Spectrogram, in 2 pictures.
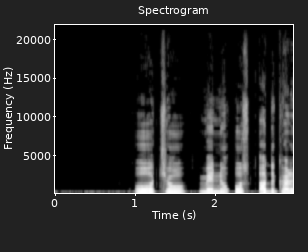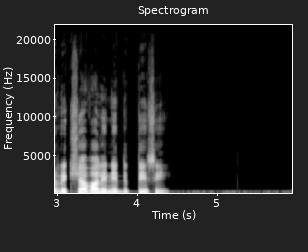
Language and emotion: Punjabi, neutral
